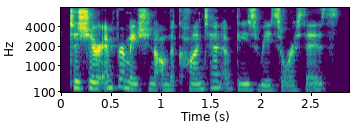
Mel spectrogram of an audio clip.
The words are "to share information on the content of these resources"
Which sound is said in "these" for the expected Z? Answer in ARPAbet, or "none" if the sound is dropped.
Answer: Z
